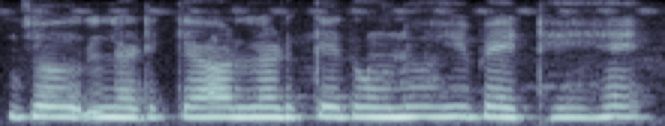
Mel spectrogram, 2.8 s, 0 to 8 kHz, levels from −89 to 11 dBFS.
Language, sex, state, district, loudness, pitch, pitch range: Hindi, female, Uttar Pradesh, Lucknow, -11 LUFS, 230 Hz, 225-235 Hz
